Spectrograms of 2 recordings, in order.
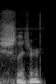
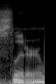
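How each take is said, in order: First: The word begins with an sh sound. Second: The word begins with a plain s sound.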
